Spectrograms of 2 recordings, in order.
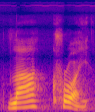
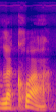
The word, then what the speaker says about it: La Croix: That rhymes with enjoy.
